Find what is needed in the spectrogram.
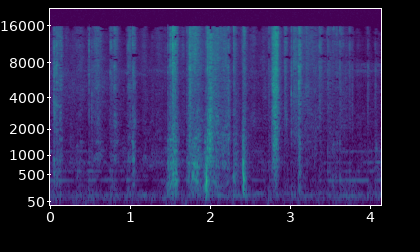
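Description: A small metal trowel scraping and smoothing wet cement, a quick cluster of short strokes between about one and a half and three seconds in, the loudest just after two seconds, over a faint steady hum.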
